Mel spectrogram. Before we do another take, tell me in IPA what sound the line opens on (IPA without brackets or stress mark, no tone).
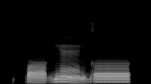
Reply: p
